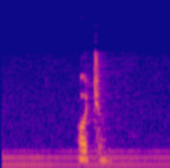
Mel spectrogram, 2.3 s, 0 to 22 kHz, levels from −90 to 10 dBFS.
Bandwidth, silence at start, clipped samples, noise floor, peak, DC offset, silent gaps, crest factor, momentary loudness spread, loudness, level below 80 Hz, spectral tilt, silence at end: 7.6 kHz; 0.05 s; under 0.1%; -49 dBFS; -6 dBFS; under 0.1%; none; 24 dB; 26 LU; -25 LUFS; -48 dBFS; -4.5 dB/octave; 0.45 s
